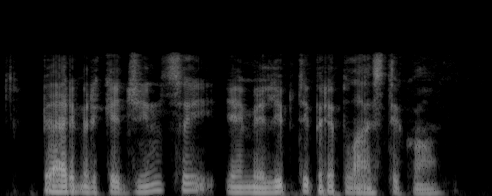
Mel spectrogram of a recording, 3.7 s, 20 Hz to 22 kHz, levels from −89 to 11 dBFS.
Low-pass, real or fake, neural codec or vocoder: 7.2 kHz; fake; codec, 16 kHz, 8 kbps, FreqCodec, smaller model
